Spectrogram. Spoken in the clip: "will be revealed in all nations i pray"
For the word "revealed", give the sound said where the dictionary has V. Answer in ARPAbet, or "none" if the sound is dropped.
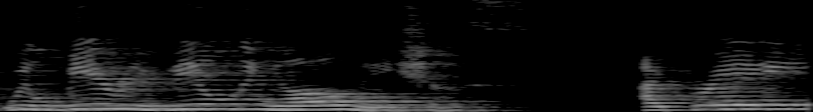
V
